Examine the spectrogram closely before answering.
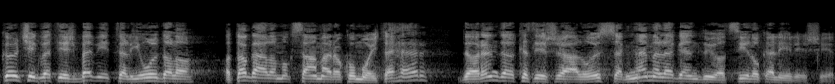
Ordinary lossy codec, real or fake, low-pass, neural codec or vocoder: none; real; 7.2 kHz; none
